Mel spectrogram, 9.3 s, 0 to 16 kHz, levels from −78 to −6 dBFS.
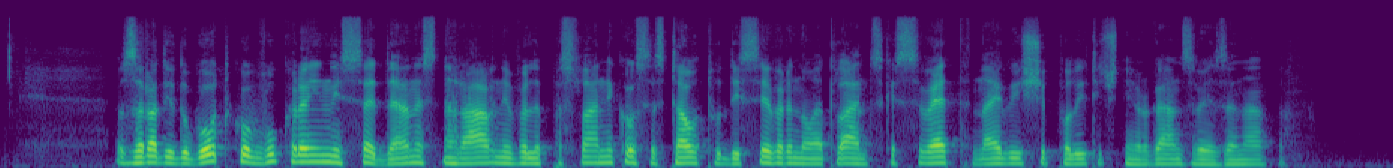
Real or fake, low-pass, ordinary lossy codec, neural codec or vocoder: fake; 10.8 kHz; none; codec, 16 kHz in and 24 kHz out, 0.8 kbps, FocalCodec, streaming, 65536 codes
